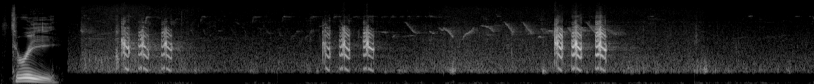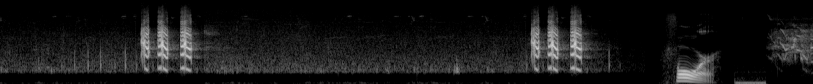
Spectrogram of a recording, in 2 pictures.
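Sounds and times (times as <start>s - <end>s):
speech: 0.2s - 0.6s, 14.9s - 15.4s
scaly-naped amazon squawking in Ecuador: 1.1s - 6.1s, 9.4s - 10.2s, 13.4s - 14.0s.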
